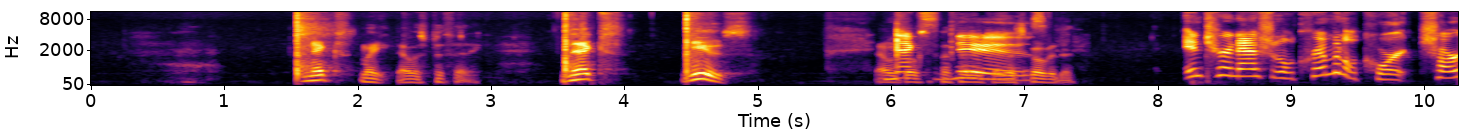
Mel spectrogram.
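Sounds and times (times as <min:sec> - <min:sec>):
hand clapping: 0:01.5 - 0:01.9, 0:03.5 - 0:04.8
speech: 0:01.6 - 0:07.4, 0:08.2 - 0:10.2.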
